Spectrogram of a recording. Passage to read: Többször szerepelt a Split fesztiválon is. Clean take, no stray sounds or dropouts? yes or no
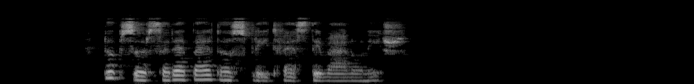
yes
